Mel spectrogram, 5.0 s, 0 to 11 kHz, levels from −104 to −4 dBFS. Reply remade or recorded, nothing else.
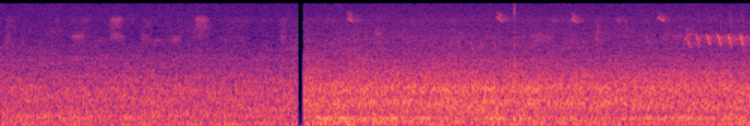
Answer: recorded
